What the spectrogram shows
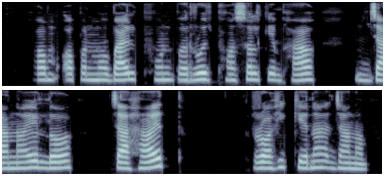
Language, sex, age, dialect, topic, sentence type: Maithili, female, 41-45, Bajjika, agriculture, question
